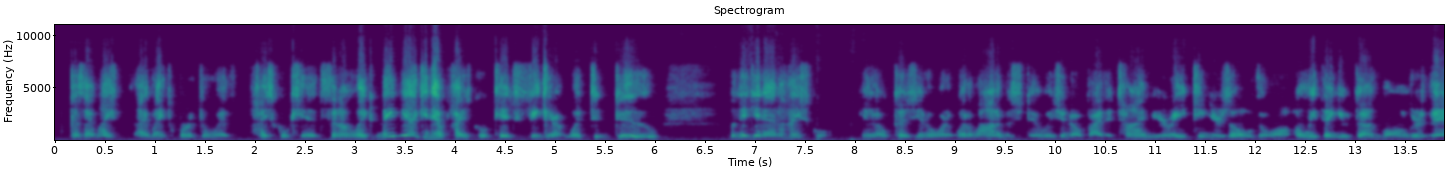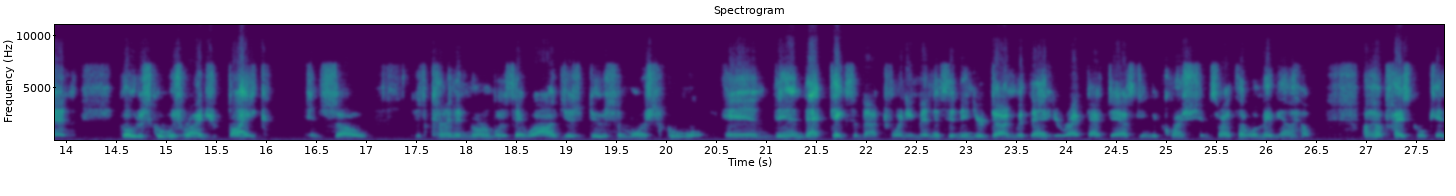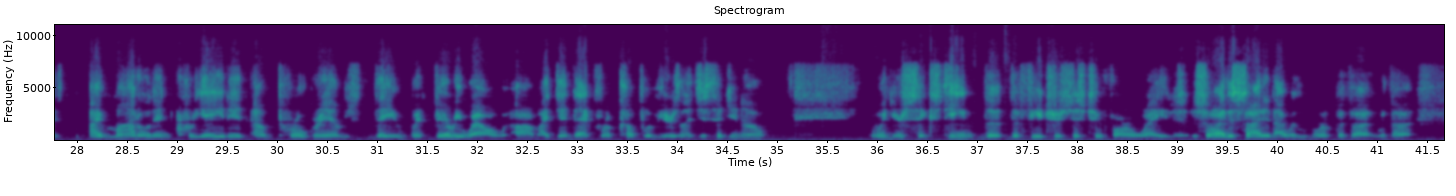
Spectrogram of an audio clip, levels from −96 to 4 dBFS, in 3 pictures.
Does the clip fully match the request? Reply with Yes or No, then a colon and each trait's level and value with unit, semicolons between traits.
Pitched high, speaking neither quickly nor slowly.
No: very high, 310 Hz; fast, 235 wpm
